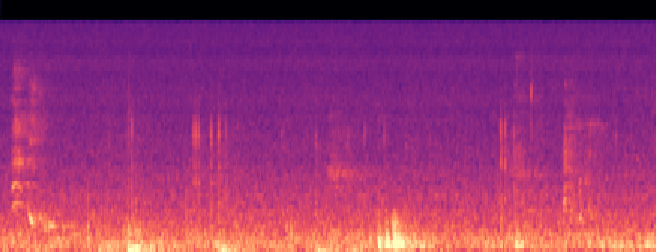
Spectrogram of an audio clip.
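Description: A man speaks with feeling in a large hall.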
